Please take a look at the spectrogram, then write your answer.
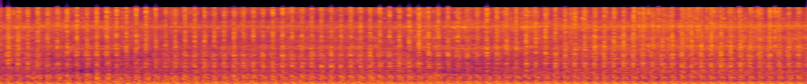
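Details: Thai tractor with iron wheels ploughing a rice paddy, fitted with a trial replacement exhaust pipe; hard, regular exhaust thumps about two to three a second under ploughing load: the replacement pipe is simply very loud.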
